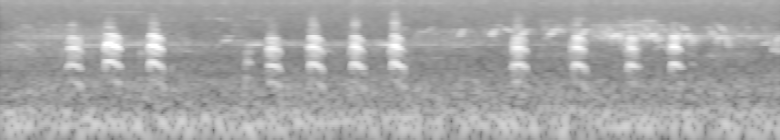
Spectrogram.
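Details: Slavonian grebe giving a dozen short nasal, harmonic notes, spaced unevenly and partly grouped in threes, with a low background rumble.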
